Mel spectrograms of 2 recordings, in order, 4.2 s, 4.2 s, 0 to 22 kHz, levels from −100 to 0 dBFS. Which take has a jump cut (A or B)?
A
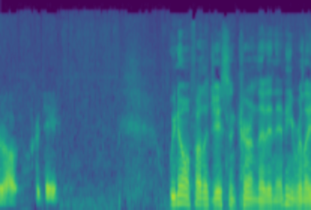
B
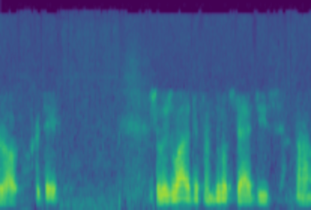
B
